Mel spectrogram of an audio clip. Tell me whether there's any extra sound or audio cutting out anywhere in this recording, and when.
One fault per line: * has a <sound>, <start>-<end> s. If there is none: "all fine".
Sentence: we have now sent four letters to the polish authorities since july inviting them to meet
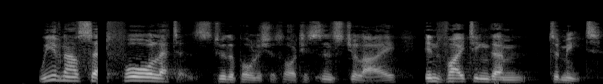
* has a dropout, 1.0-1.1 s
